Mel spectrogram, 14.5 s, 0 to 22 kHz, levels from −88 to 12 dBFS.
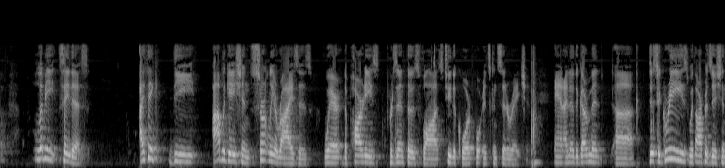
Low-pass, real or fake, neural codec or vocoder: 7.2 kHz; real; none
